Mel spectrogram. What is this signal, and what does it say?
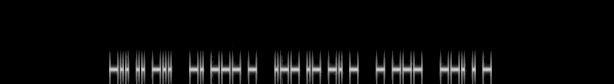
Morse code, heard as a keyed tone, about 44 wpm, 700 Hz. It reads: DID NOT WANT TO GET
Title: Sets of 5 Words Encore2 45wpm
